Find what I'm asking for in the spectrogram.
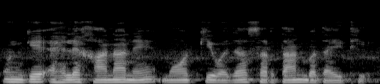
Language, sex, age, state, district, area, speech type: Urdu, male, 18-30, Telangana, Hyderabad, urban, read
